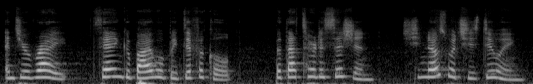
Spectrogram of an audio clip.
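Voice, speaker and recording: Bubbly, bossy young vampire girl for a storybook, acted by a woman; very high voice, excitable and emphatic. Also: moderate pace. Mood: firm, reassuring. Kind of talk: audiobook character voice.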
